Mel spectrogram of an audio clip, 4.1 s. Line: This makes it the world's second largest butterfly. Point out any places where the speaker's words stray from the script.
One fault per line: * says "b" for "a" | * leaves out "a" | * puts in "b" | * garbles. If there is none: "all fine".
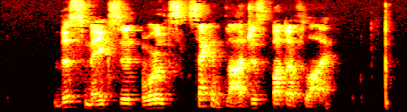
* leaves out "the"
